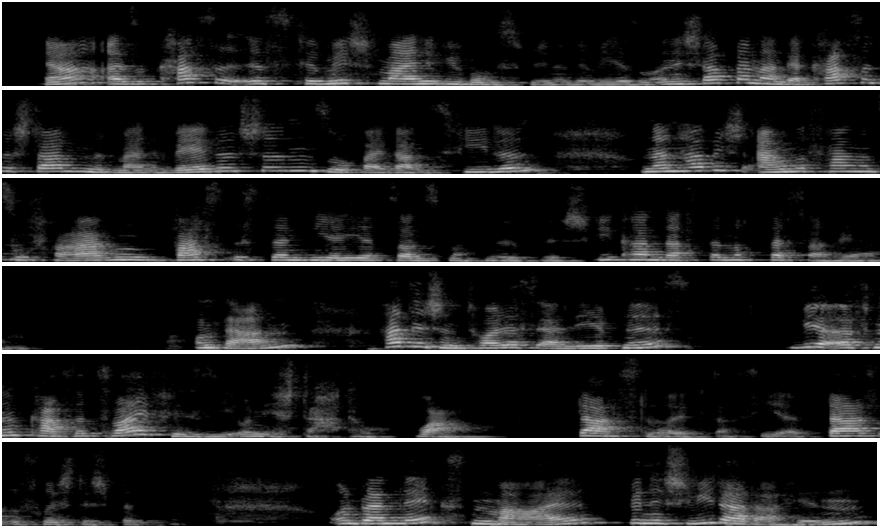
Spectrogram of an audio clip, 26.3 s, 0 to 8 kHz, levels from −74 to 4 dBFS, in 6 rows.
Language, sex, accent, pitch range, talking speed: German, female, German, 190-270 Hz, 180 wpm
